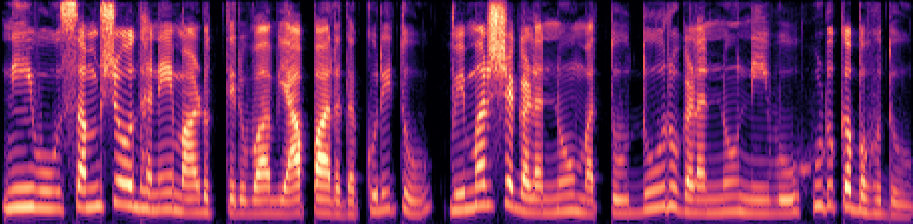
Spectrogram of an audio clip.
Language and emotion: Kannada, neutral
